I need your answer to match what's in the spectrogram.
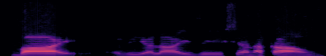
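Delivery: slow, deliberate dictation so students can write; dictation pace. Shown as a demonstration. Teacher dictating the entry to students, slow and deliberate. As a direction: spell out each entry word by word.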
